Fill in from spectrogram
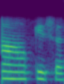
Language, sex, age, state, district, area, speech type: Tamil, female, 18-30, Tamil Nadu, Ariyalur, rural, conversation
